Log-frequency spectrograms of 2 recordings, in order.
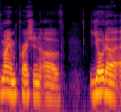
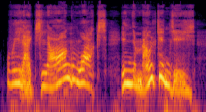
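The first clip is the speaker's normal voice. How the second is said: very high, loud, creature-like voice; 10 semitones higher, 6 dB louder than usual. Doing Gollum as a dating-show contestant, a Gollum impression. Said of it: "my impression of Gollum".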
